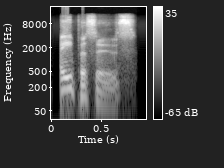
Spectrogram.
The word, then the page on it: apices: British English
